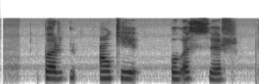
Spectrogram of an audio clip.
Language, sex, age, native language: Icelandic, female, 10, Icelandic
